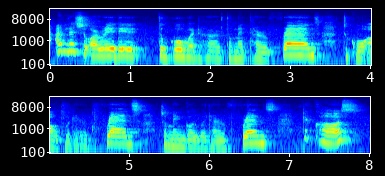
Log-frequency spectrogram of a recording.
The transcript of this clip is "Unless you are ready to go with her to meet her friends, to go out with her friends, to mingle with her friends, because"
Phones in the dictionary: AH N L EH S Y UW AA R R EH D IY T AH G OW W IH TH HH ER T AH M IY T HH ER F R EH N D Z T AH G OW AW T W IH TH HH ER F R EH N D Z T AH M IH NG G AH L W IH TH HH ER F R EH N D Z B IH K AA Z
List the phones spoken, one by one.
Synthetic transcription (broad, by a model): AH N L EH S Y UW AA L R EH D IY T AH G OW W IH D HH ER T AH M IY T HH ER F R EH N D S T AH G OW AW T W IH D HH ER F R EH N D S T AH M IH NG G AH L W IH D HH ER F R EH N D S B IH K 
